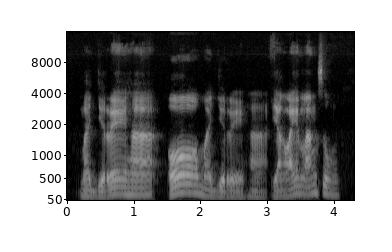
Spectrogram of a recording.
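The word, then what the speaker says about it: مجراها: Allah mudahkan bisa jadi ketika yang satu baca salah ya majroha ketika diingatkan ya majreha Oh majreha yang lain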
